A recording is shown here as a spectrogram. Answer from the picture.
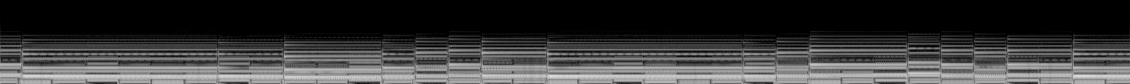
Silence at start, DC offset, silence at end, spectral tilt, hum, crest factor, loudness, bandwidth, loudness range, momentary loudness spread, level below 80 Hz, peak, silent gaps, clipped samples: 0 s; under 0.1%; 0 s; -11 dB/octave; none; 12 dB; -15 LUFS; 4.1 kHz; 2 LU; 5 LU; -32 dBFS; -2 dBFS; none; under 0.1%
